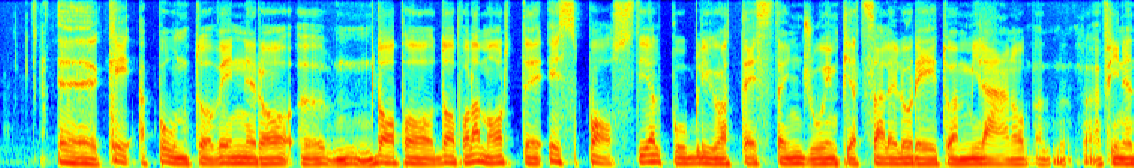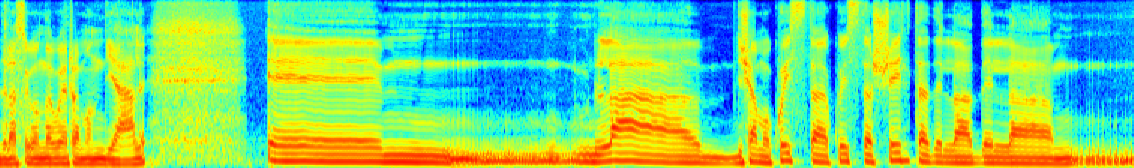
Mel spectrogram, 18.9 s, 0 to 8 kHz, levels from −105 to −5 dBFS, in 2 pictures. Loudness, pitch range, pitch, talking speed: -21 LUFS, 90-120 Hz, 100 Hz, 110 wpm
